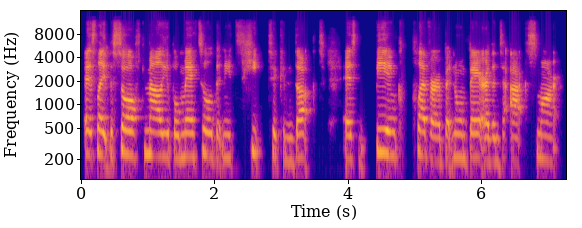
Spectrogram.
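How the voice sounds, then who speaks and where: A young woman with a Scottish accent reads list poems and tells rambling, self-deprecating stories at a live event. Her voice is bright and forceful and sits slightly high. She swears freely and keeps the tone casual. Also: low-quality recording. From Scotland. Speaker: poet. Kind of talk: spoken word poetry and storytelling at a live event.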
